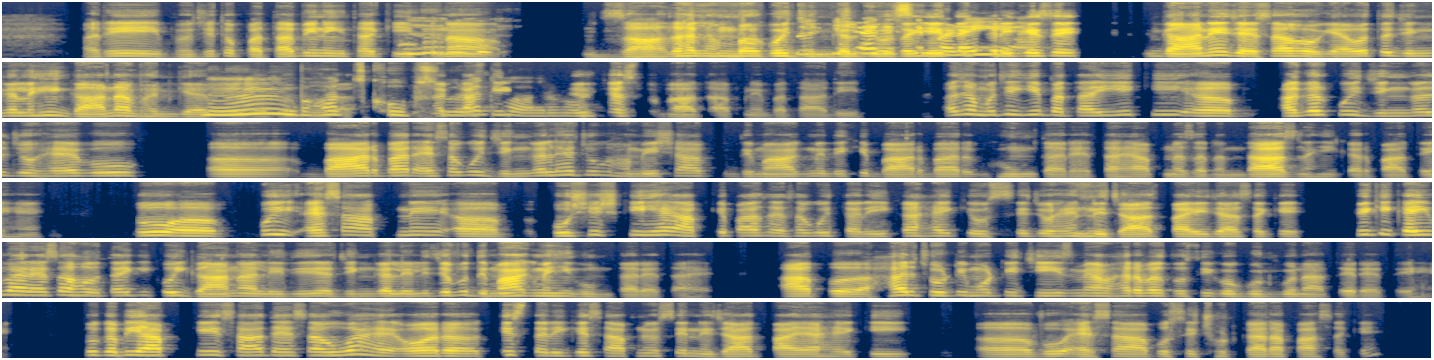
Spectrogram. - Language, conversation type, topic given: Hindi, podcast, क्या कभी किसी विज्ञापन का जिंगल अब भी आपके कानों में गूंजता रहता है?
- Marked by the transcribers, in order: chuckle; laughing while speaking: "ज़्यादा लंबा कोई जिंगल भी … गया वो तो"; in English: "जिंगल"; in English: "जिंगल"; in English: "जिंगल"; in English: "जिंगल"; in English: "जिंगल"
